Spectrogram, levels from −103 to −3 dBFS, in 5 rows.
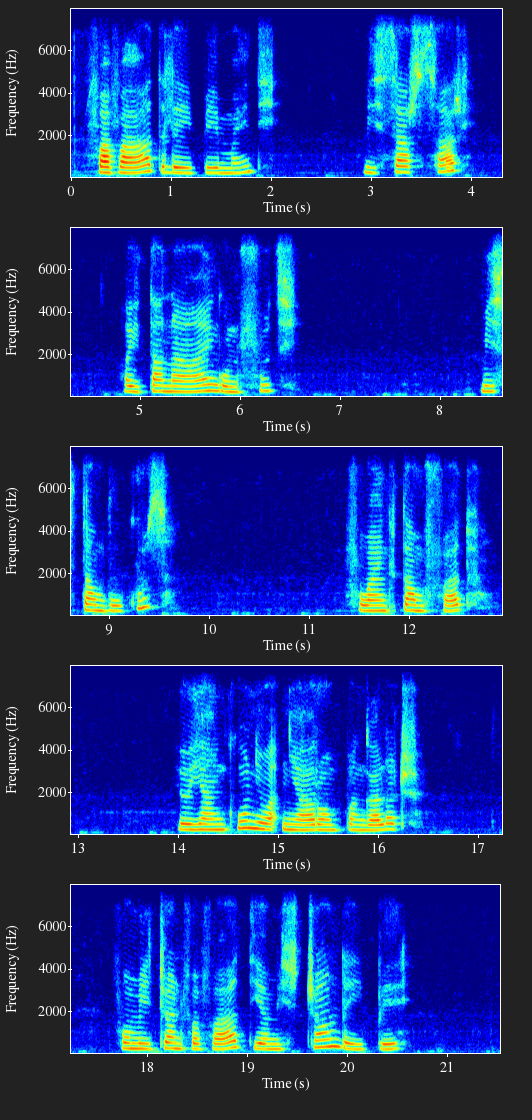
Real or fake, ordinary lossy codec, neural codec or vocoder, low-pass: real; Opus, 32 kbps; none; 7.2 kHz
